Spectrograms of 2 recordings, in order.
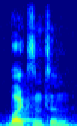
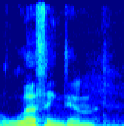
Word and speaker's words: Lexington: Lexington, Louisville. – I would say they're pronouncing it Lessington, not as good as, you know.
